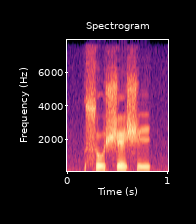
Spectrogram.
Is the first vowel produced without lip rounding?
no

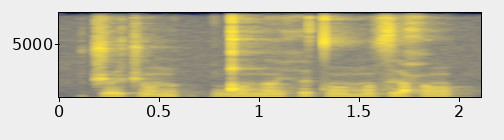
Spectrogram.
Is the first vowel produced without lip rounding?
no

